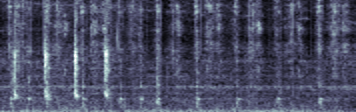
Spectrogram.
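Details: Irregular metallic clacks over the drive hum of an EZGO TXT golf cart, worse with speed, heard after replacing the motor and input shaft; pointing to loose rear wheel lug nuts.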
